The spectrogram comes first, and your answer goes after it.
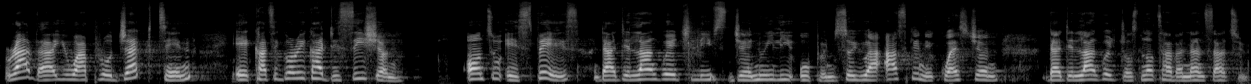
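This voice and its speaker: A woman whose first language is Yoruba, giving a measured, emphatic conference talk and repeating phrases for effect. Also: medium pitch. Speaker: conference speaker. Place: large conference hall. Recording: long reverb of a large hall.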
